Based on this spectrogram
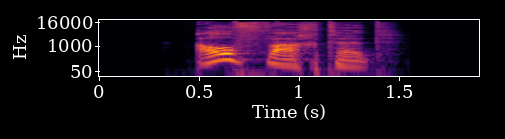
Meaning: inflection of aufwachen: 1. second-person plural dependent preterite 2. second-person plural dependent subjunctive II
- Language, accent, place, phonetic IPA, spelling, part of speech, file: German, Germany, Berlin, [ˈaʊ̯fˌvaxtət], aufwachtet, verb, De-aufwachtet.ogg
